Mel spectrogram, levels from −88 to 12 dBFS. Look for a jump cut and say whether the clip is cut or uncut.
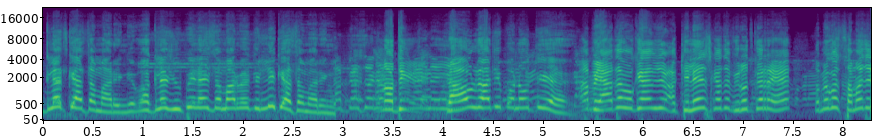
cut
